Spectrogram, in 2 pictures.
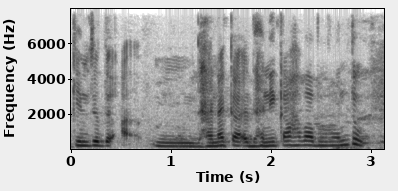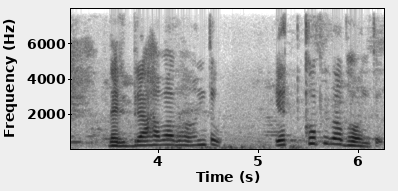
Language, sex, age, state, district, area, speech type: Sanskrit, female, 18-30, Kerala, Thiruvananthapuram, urban, spontaneous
